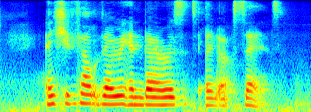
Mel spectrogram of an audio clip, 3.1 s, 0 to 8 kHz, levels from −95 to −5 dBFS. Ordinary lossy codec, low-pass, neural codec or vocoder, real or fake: none; none; codec, 16 kHz, 1 kbps, FreqCodec, larger model; fake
